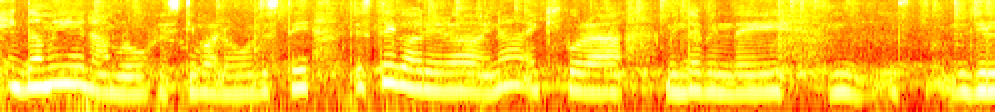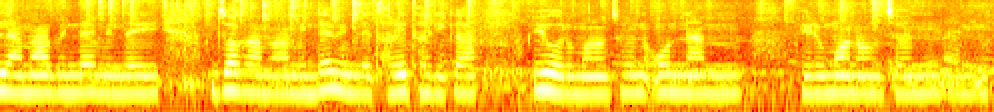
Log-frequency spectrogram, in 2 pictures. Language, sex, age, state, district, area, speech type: Nepali, female, 18-30, West Bengal, Jalpaiguri, rural, spontaneous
